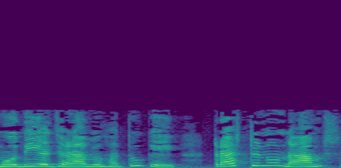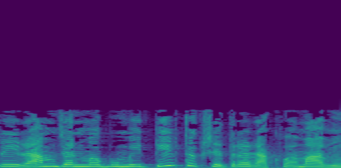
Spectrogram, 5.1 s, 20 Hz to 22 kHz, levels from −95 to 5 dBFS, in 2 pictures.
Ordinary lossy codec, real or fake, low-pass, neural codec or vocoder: none; real; none; none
